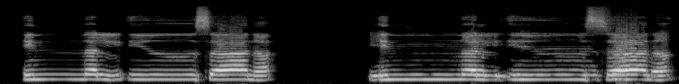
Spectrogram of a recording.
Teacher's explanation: اور نون پر غنہ ہوگا, اور انسان وہاں نون کو چھپائیں گے آپ, وہاں بھی غنہ ہوگا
